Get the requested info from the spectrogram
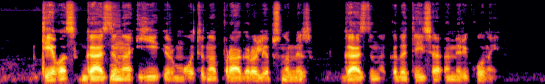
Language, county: Lithuanian, Kaunas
